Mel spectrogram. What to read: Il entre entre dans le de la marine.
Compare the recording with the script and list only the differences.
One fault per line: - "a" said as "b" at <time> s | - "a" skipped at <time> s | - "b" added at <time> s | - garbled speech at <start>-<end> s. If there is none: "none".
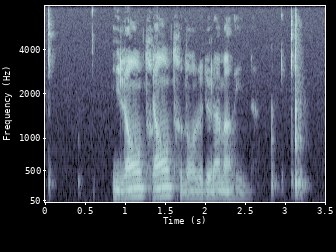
none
